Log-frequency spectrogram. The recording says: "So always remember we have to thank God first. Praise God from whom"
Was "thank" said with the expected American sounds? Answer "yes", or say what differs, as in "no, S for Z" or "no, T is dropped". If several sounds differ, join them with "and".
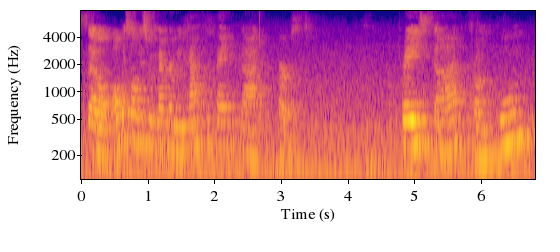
yes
